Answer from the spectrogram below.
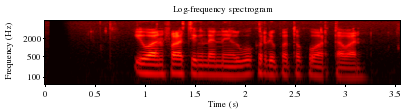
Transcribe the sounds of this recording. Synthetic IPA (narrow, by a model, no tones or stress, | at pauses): iwanflasd͡ʒɨŋdanɛlwukɨrdipɔt̪ɔkuwart̪awan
